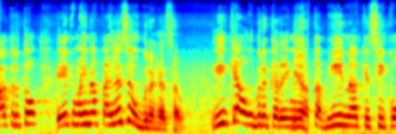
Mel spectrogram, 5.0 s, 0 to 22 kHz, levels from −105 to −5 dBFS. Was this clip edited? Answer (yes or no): yes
